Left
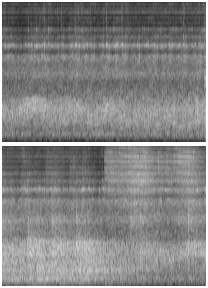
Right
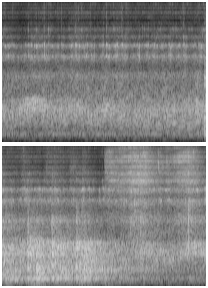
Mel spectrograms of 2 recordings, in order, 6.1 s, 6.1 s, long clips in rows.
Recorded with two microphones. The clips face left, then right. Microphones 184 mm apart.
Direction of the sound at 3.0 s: 60° right (ahead or behind).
